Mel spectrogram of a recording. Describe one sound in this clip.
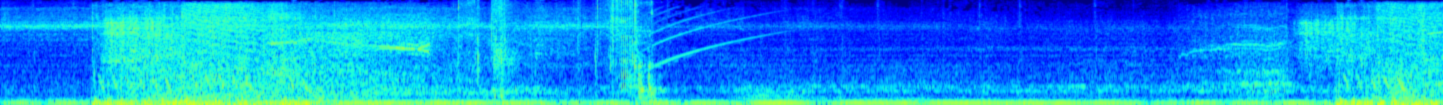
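A plasma gun fires rapid crackling bursts.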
